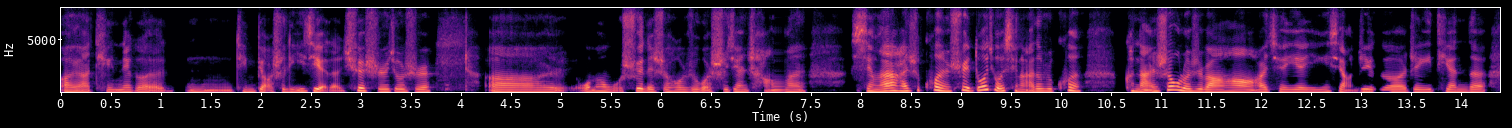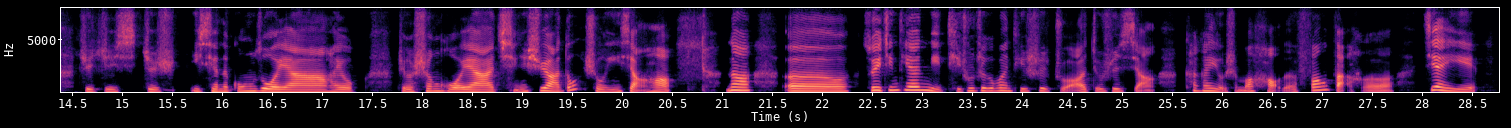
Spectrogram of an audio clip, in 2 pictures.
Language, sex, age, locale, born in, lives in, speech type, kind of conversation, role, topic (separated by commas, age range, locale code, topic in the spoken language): Chinese, female, 45-49, zh-CN, China, United States, conversation, advice, advisor, 午睡后总是很困，我该怎么避免这种困倦？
